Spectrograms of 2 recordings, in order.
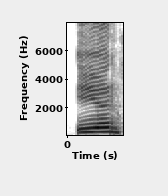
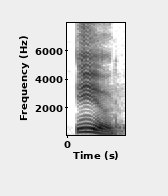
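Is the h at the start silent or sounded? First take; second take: silent; silent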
